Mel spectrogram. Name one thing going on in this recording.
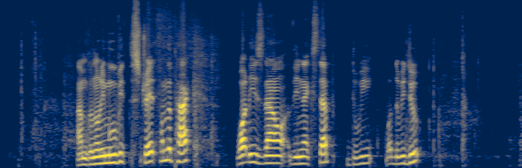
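Hands shuffle and tap a cardboard box.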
